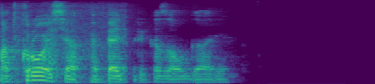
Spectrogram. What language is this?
Russian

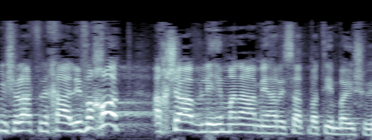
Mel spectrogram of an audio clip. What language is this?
Hebrew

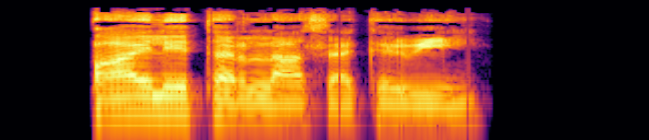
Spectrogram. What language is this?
Pashto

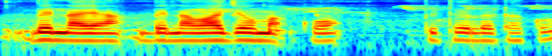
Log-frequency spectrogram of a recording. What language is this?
Santali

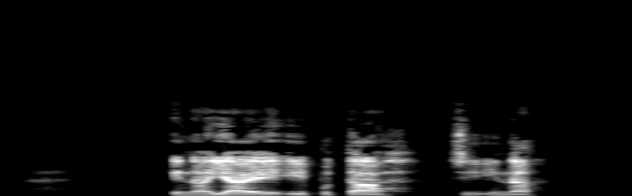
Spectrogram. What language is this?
Sakizaya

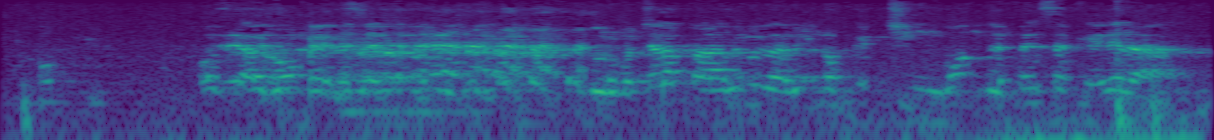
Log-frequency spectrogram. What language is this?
Spanish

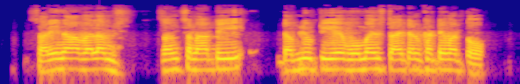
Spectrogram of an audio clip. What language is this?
Sindhi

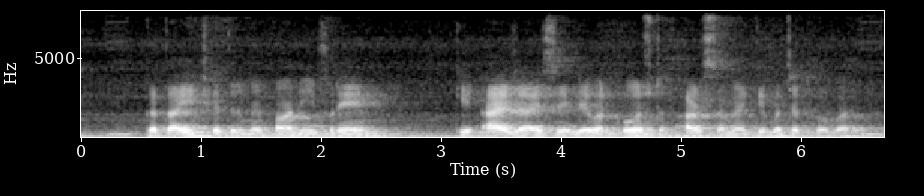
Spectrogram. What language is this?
Magahi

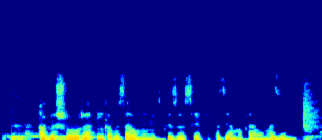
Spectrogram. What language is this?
Kinyarwanda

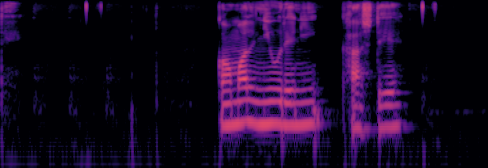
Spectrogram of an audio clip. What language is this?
Nepali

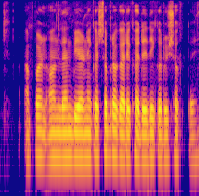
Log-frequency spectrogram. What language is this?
Marathi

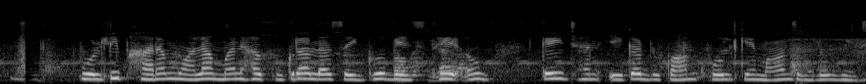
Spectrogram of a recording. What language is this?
Chhattisgarhi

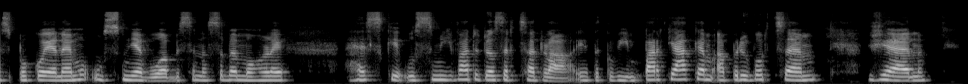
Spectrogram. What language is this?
Czech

